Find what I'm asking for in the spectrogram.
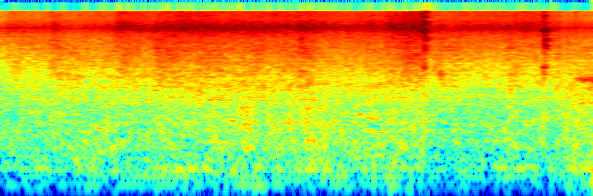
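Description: Ginger and garlic masala with a splash of water fries in a pan for chicken, giving a loud, steady hiss and sizzle with a couple of light clinks, close up and without speech.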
